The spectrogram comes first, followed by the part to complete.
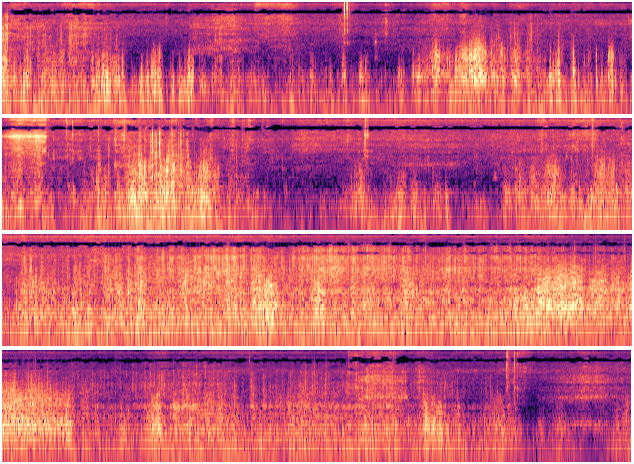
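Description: Wind buffeting the microphone, a loud low rumble that rises and falls in gusts, easing briefly about seven seconds in and again near the end.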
